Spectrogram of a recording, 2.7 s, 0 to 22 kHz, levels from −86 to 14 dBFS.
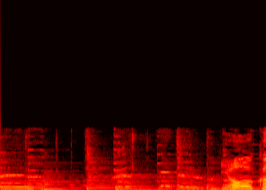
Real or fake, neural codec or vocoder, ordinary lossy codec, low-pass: real; none; none; 7.2 kHz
